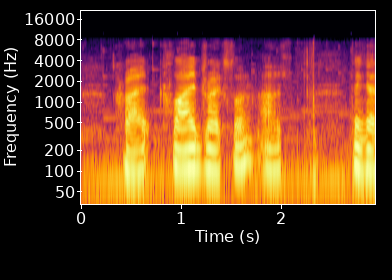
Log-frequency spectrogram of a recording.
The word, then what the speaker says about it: Drexler: clyde drexler jam jam master sorry jms clyde draxler clyde drexler i think i said the name wrong a few minutes ago old school we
